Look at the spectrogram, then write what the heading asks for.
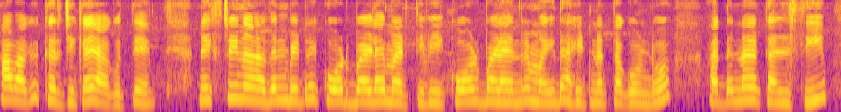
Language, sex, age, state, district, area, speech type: Kannada, female, 18-30, Karnataka, Chamarajanagar, rural, spontaneous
